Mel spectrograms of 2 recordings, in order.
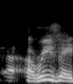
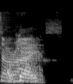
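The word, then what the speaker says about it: Arraez: That Ariza dude. Ariaz or whatever. Oh, Luis Arias.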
